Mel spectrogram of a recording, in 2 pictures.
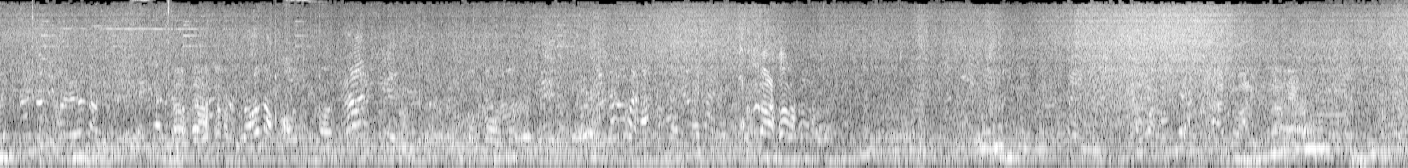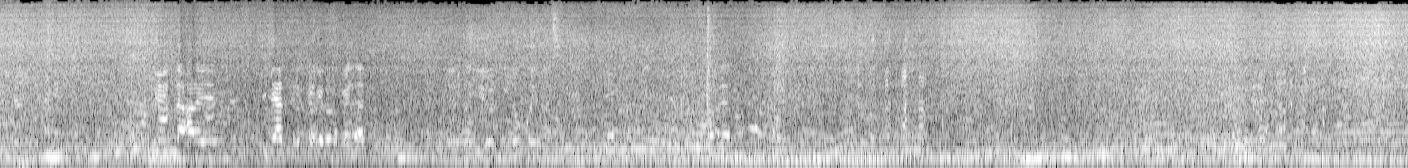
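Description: A crowd of men and women chatter and call out outdoors.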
